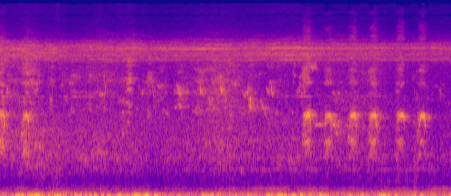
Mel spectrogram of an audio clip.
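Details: House crow perched high and calling loudly at Changi Beach Park, Singapore: a run of six harsh, even caws about half a second apart near the end. Scattered higher chirps from other birds come earlier, over a steady low rumble.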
